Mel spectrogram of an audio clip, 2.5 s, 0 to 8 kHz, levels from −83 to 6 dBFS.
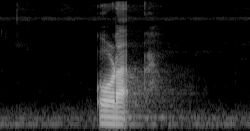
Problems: echo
